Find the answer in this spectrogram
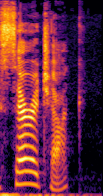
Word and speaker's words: Sarachek: we are here with Abbe Greenberg and Maggie Sarachek. That's how you pronounce it?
